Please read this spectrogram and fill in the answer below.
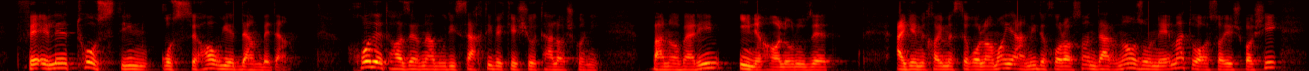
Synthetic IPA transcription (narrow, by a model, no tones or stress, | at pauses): fe̞ʔlet̪ʰost̪ʰiːnɢ̥osːe̞ɦɒːjed̪æmbe̞d̪æ̰m | χod̪e̞t̪hɒːze̞ɾnæbuːd̪iːsæxt̪iːbecʰe̞ʃijot̪ʰælɒːʃkʰo̞niː | bænɒːbæɾiːniːneɦɒːloɾuːze̞t̪ | ʔæɟemixɒːjme̞sle̞ɣo̞lɒːmɒːjeæmiːd̪e̞xoɾɒːsɒːnd̪æɾnɒːzo̞ne̞ʔmæt̪ʰoɒːsɒːje̞ʃbɒːʃiː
